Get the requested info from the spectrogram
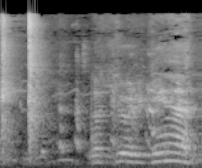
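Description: Hands clapping, two sharp claps in the first half second, then a voice calling out with rising and falling pitch.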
